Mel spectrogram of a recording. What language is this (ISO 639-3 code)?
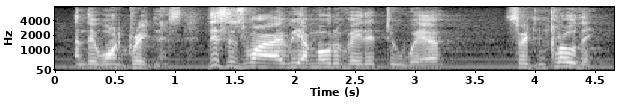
eng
